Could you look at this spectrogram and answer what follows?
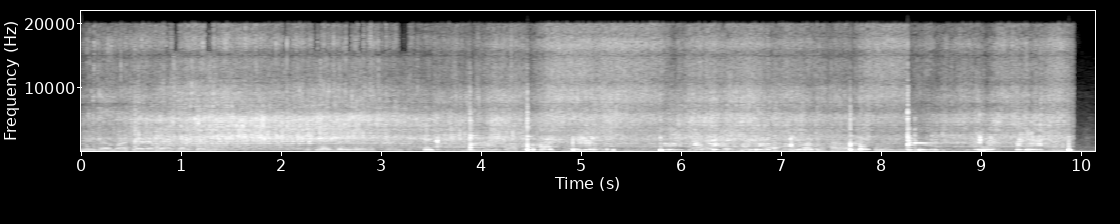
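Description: Loud, steady sizzling of marinated paneer frying in a pan, with occasional stirring clatter and a few sharp scrapes, and voices talking faintly underneath.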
